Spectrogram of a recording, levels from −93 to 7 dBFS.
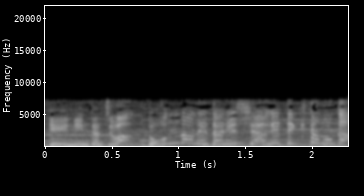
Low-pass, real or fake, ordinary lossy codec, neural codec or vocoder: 7.2 kHz; real; none; none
